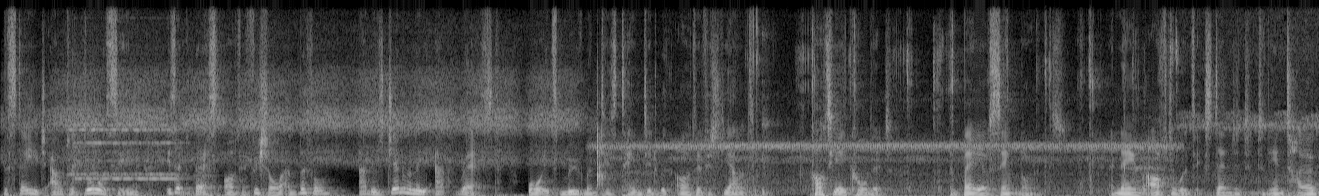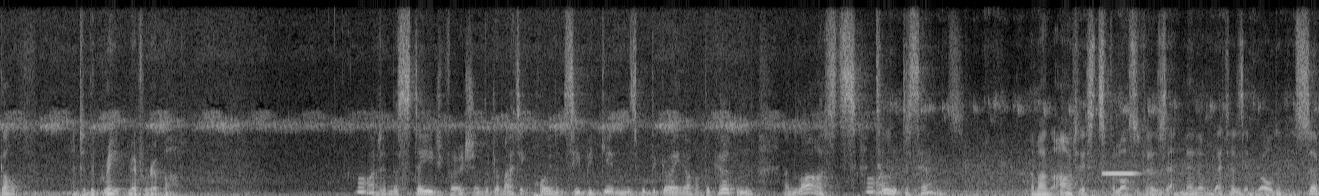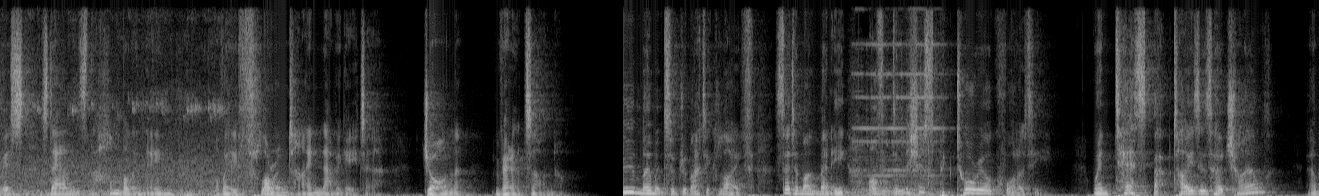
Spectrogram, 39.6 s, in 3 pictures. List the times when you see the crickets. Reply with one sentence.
The crickets can be heard from 0.0 to 29.1 s.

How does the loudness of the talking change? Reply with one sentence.
The loudness of the talking stays about the same.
